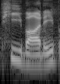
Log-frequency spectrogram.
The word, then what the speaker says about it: Peabody: And my day started in Peabody, Massachusetts, and it's spelled Peabody, but we call it Peabody, uh, which some people think is puberty, which is a whole other process I'm still dealing with.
